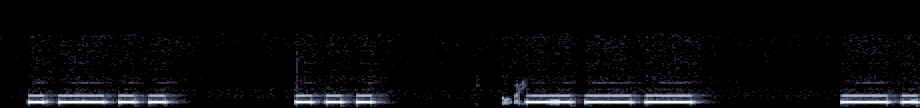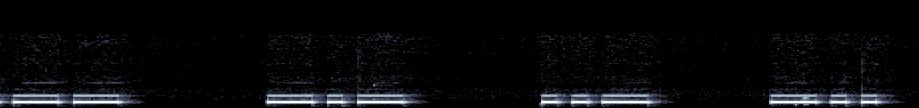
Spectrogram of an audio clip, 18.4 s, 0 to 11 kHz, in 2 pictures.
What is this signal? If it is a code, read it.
Morse code, heard as a keyed tone, about 8 wpm, 660 Hz. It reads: L S O Y K U D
